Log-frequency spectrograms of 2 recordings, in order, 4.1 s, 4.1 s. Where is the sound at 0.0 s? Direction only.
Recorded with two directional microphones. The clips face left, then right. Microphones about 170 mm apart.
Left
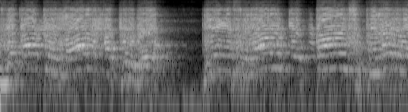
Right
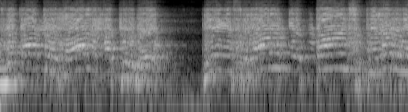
50° right (ahead or behind).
